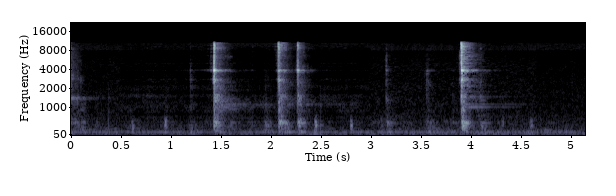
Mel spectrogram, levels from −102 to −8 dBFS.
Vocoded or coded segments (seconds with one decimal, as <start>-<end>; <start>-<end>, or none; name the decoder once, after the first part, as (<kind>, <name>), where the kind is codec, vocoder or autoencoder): 0.5-3.0 (codec, SNAC)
